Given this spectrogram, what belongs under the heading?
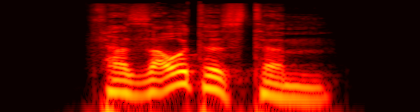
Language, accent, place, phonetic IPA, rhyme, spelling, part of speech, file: German, Germany, Berlin, [fɛɐ̯ˈzaʊ̯təstəm], -aʊ̯təstəm, versautestem, adjective, De-versautestem.ogg
- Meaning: strong dative masculine/neuter singular superlative degree of versaut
